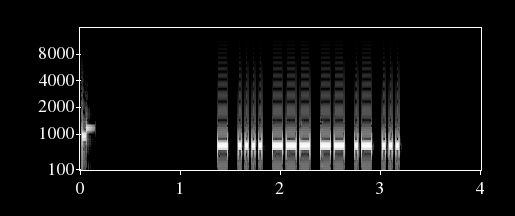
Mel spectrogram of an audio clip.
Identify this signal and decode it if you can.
Morse code, heard as a keyed tone, about 36 wpm, 700 Hz. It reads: THOMAS
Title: USA Common Names - 35wpm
